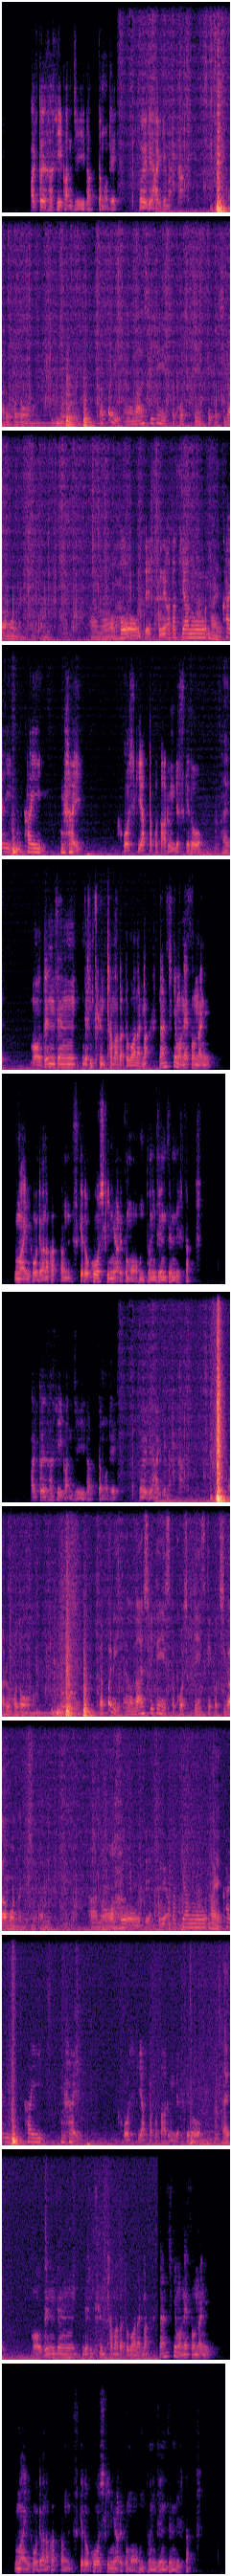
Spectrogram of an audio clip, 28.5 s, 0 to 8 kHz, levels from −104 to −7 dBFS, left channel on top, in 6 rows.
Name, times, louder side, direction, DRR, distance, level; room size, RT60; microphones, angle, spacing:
voice 1, 0.6-2.4 2.9-3.8 12.0-15.2 15.5-16.0 16.7-18.5 19.6-23.4 24.1-27.9, left 6 dB, 75° left, 0.5 m, -45 dB
sound 1, 2.4-14.4, left 5 dB, 15° left, 0.4 m, -58 dB
sound 2, 3.2-22.3, right 7 dB, 85° right, 0.4 m, -40 dB
voice 2, 4.7-5.5 6.0-6.4 6.8-11.0 11.3-12.1 13.8-14.1 18.8-19.1, right 4 dB, 35° right, 0.7 m, -46 dB
sound 3, 5.1-8.6, right 3 dB, 65° right, 1.8 m, -62 dB
10.5 x 10.0 x 3.7 m
head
